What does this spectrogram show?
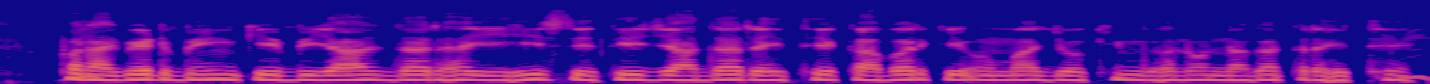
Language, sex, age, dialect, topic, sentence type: Chhattisgarhi, male, 31-35, Western/Budati/Khatahi, banking, statement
